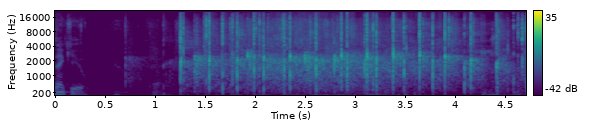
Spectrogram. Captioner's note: all applauding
